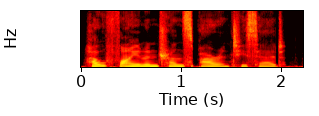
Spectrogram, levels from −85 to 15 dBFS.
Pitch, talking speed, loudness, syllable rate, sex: 235 Hz, 160 wpm, -19 LUFS, 3.9 syllables/s, female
